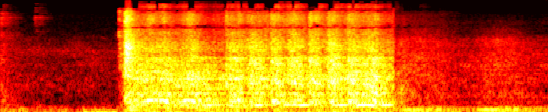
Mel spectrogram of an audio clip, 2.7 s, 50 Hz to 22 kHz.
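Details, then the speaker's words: 1983 Dodge Prospector, 360 V8 just swapped in and plumbed, first start attempt: starter turns engine over at steady even rhythm about a second and a half without firing; cranking but not starting because it still needs to draw fuel. "Let's see if it makes some noise. Needs to draw fuel first."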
